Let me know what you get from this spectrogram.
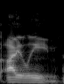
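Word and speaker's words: Ailin: It's pronounced Eileen, okay. uh, but it's spelled A I L I.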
